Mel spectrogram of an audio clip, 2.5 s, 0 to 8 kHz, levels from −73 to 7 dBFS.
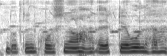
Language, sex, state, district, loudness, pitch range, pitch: Hindi, male, Bihar, Jamui, -14 LUFS, 145-160 Hz, 160 Hz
